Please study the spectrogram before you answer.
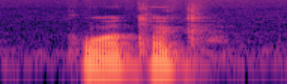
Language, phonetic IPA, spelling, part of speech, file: Polish, [ˈpwɔtɛk], płotek, noun, LL-Q809 (pol)-płotek.wav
